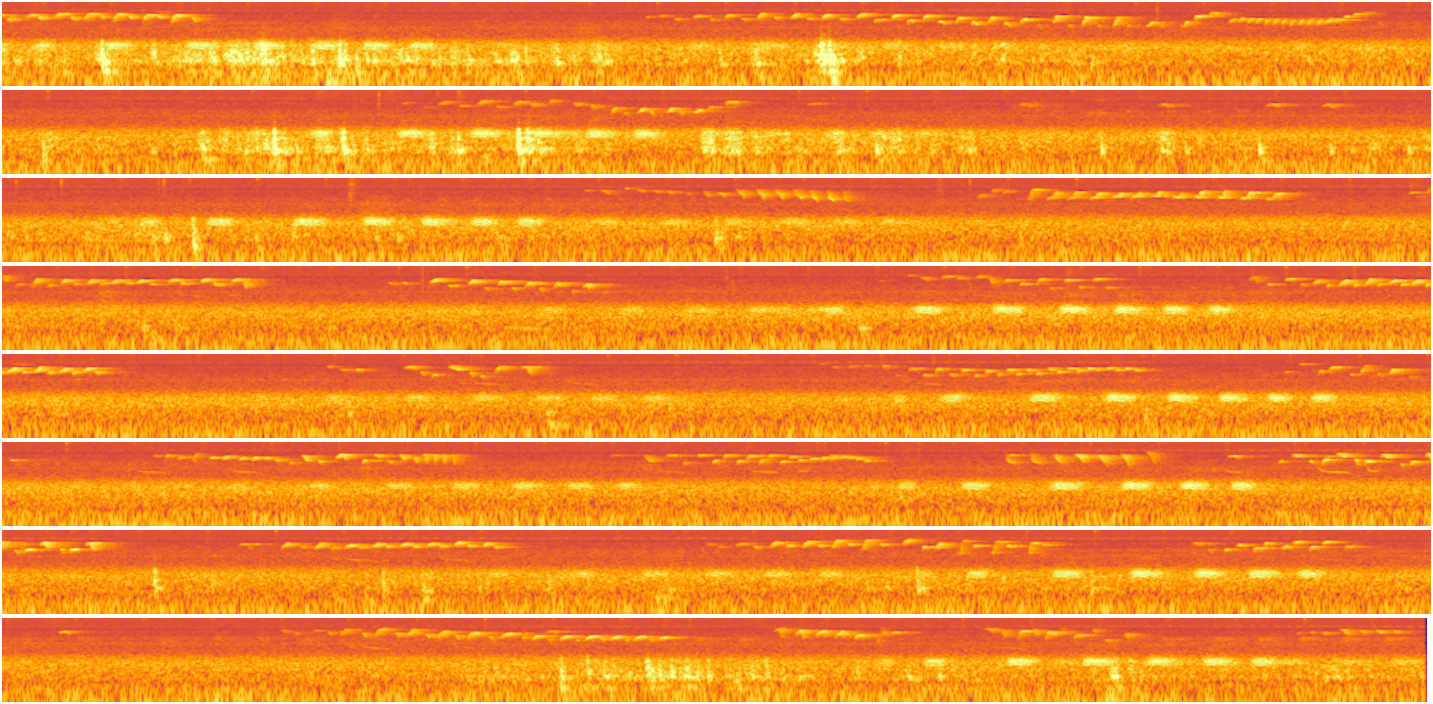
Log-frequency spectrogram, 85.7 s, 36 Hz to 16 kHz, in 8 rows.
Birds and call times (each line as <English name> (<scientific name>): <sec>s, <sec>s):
Hartlaub's Turaco (Tauraco hartlaubi): 2.4s, 13.7s, 24.2s, 39.7s, 51.3s, 60.9s, 72.9s, 83.8s
Brown Woodland-Warbler (Phylloscopus umbrovirens): 5.7s, 32.9s, 50.3s, 67.5s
